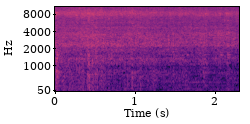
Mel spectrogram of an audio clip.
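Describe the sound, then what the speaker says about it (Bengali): Crabs frying in a wok give off a steady, dense sizzle that stays loud and even throughout, with faint stirring scrapes and no voices. "কাঁকড়াগুলোকে কড়াতে দিয়ে দিয়েছি। এগুলোকে একদম ভালো করে ভেজে নেবো আমি।"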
